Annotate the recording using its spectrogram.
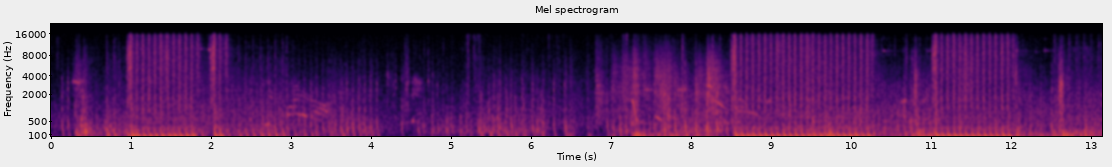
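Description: A machine gun fires in rapid bursts close by.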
